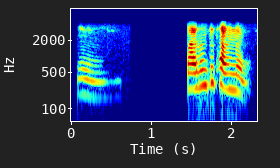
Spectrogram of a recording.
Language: Bodo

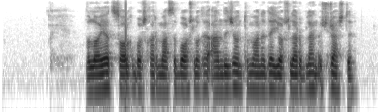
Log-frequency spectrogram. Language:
Uzbek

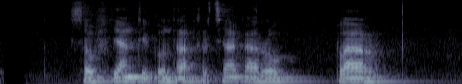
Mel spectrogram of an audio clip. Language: Javanese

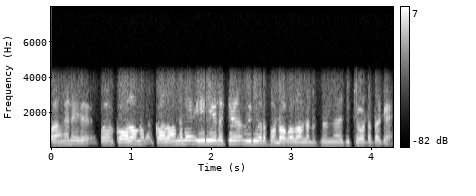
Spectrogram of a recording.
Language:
Malayalam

